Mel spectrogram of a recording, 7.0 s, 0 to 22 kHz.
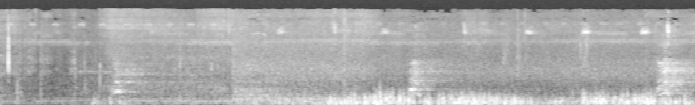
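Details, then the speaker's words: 1997 Jeep Grand Cherokee 4.0L inline-six after replacing the camshaft position sensor (distributor pickup coil) that caused a crank-no-start: low even rumble as it catches and settles into a steady run; fixed. "well as you can see that was it it's up and running now"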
